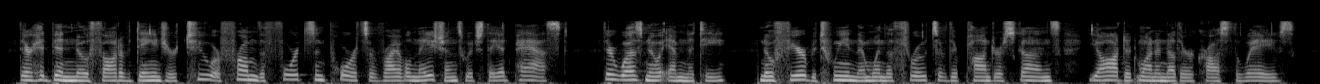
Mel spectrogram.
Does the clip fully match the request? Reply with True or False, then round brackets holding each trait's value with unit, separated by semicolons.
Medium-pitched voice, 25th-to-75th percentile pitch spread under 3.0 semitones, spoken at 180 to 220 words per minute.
True (180 Hz; 2.4 semitones; 200 wpm)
